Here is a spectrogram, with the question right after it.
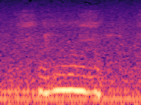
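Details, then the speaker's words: Single low, droning snore about a second long over quiet room noise from a sleeping dog; the pug is snoring beside the owner, and a pit bull may also be snoring on the bed. "Can you hear my dog snoring? My pug snoring beside me"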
